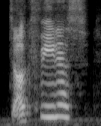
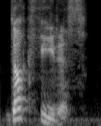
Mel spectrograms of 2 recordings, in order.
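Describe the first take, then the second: First: Duck fetus? with the pitch jumping way up on fetus; incredulous question. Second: Said in the usual way. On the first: Retold or imitated. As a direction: repeat it back in disbelief, voice leaping high. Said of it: "I was like". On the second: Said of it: "He was like".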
